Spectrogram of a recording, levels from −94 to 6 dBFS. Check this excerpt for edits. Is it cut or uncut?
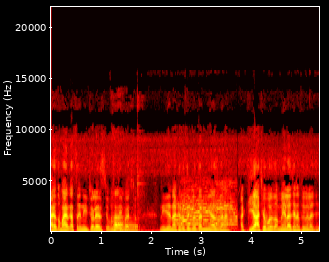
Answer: uncut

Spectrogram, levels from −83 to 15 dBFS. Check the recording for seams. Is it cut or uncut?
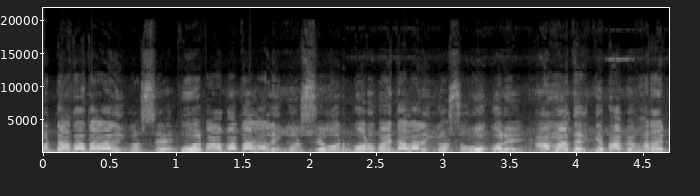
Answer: cut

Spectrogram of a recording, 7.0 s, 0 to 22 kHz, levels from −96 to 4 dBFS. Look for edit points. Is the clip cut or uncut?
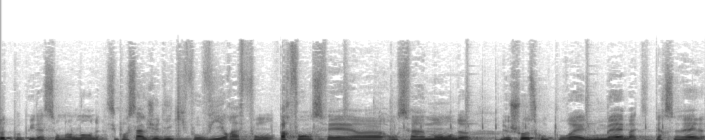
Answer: cut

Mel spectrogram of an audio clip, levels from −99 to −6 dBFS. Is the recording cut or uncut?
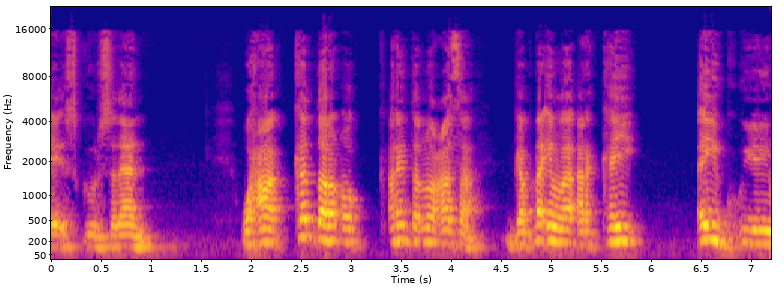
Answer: uncut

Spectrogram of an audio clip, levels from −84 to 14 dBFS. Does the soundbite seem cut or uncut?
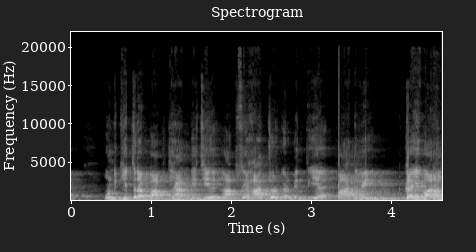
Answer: cut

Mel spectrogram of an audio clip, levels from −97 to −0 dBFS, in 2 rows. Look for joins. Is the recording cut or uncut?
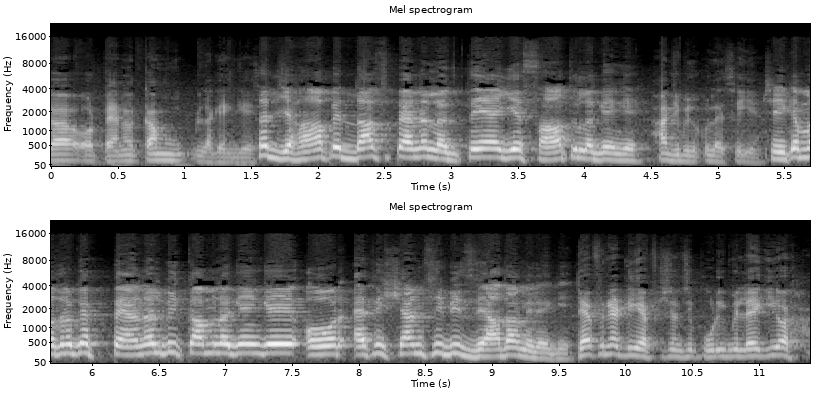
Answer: uncut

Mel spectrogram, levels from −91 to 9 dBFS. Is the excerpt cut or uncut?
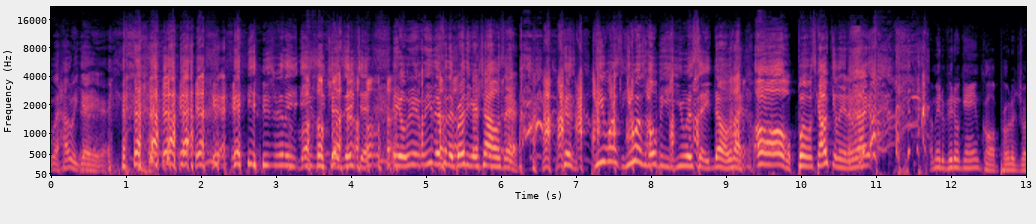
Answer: cut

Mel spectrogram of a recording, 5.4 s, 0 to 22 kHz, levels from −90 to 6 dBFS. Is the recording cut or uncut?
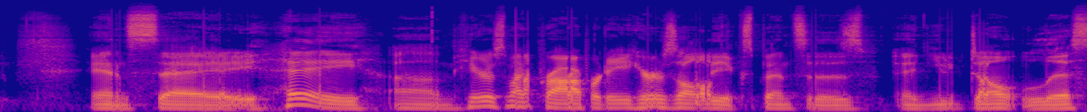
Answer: uncut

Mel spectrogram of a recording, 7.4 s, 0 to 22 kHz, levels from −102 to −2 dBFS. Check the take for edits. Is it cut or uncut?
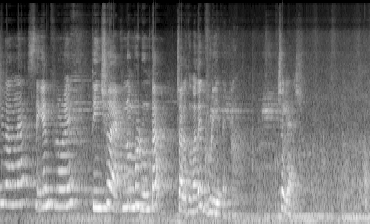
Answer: uncut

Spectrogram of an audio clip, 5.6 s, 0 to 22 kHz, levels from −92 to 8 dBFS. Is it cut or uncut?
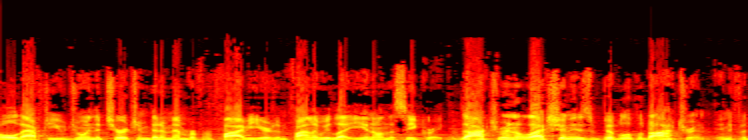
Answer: cut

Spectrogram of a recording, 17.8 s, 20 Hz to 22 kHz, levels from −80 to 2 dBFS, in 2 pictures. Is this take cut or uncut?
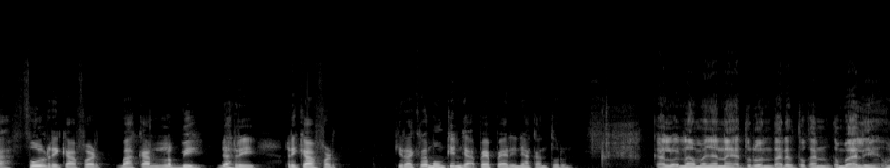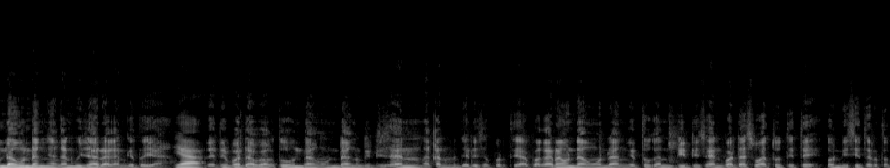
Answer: uncut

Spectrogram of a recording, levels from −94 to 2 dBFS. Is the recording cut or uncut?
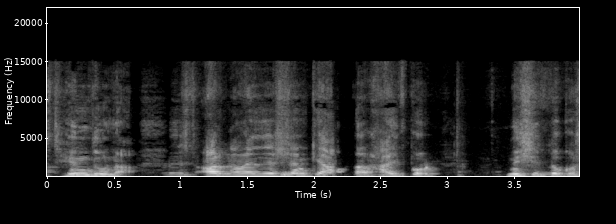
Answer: cut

